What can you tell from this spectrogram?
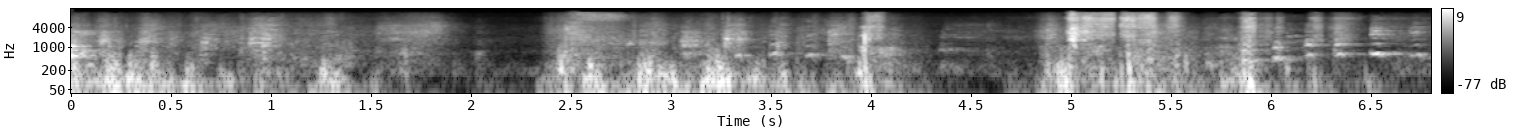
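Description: Jostling bumps and rubbing from a GoPro strapped to the back of a Miniature Bull Terrier running zoomies, mixed with the dog's panting. There are two brief lulls, about two seconds in and again past the middle.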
